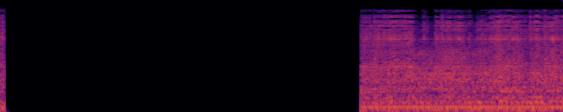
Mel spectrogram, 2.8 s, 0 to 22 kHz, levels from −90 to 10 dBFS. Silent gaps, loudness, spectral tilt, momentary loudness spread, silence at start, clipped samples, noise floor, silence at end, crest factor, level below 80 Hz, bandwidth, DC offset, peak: 0.05-1.80 s; -28 LUFS; -3 dB/octave; 8 LU; 0 s; under 0.1%; under -90 dBFS; 0 s; 18 dB; -46 dBFS; 16.5 kHz; under 0.1%; -16 dBFS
